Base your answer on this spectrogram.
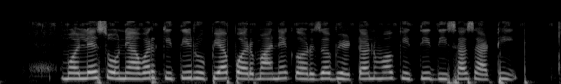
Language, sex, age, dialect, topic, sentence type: Marathi, female, 18-24, Varhadi, banking, question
